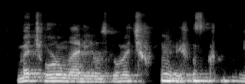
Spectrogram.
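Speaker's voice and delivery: ordinary delivery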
